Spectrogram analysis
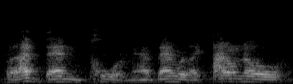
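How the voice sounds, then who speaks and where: A man's voice: medium pitch, steady tone, normal speed. A man with a nasal Michigan accent, chatting earnestly as a podcast guest. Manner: earnest, conversational, frequent agreeing. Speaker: podcast guest, wellness center owner. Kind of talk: casual chat. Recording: distant, dull lo-fi sound with faint noise.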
